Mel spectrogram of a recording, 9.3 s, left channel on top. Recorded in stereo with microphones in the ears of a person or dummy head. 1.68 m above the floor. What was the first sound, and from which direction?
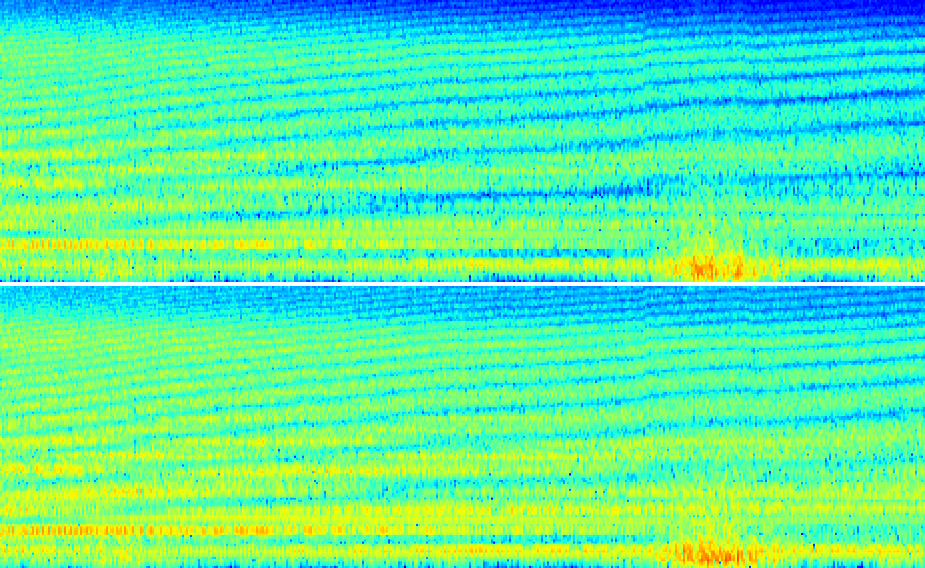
A drone, 10° right (ahead or behind).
